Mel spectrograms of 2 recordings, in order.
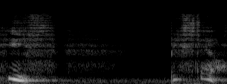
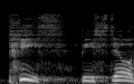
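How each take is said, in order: First: Soft, sleepy murmur fading to a whisper; just woken up. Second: Firm, understated divine command; mildly booming command. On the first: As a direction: groggily whisper the command with long pauses. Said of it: "Jesus was like us. He kinda woke up". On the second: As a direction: say it as the expected commanding voice, lightly played. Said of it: "just booming voice that, like, echoes". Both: Acted.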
